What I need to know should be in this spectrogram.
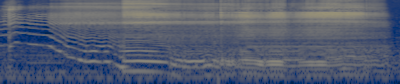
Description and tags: Another long creak, opening a cupboard very slowly.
